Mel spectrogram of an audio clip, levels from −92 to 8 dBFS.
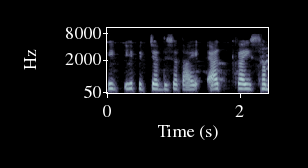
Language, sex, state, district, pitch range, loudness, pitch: Marathi, female, Maharashtra, Dhule, 235-245 Hz, -26 LUFS, 240 Hz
